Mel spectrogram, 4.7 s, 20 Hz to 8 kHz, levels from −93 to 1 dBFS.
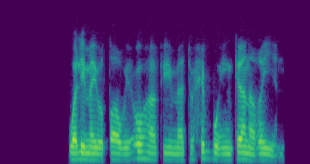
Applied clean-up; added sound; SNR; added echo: none; none; none; none.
